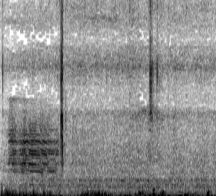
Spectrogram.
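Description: Low rumbling wind and road noise from a moving golf buggy. There is a short, high, wavering voice-like sound at the very start and a couple of faint clicks.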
